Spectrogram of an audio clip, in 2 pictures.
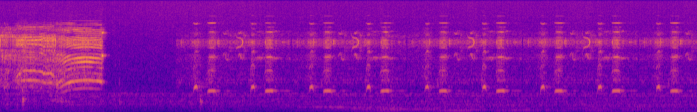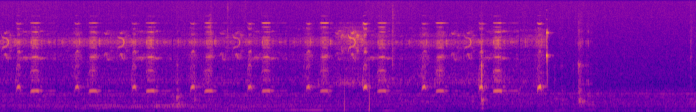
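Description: Electronic cube alarm clock sounding through its small speaker. The first two seconds are a loud warbling electronic sound. From a few seconds in, a steady high beeping tone with short regular pips, about one and a half a second, runs until it cuts off suddenly near the end.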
